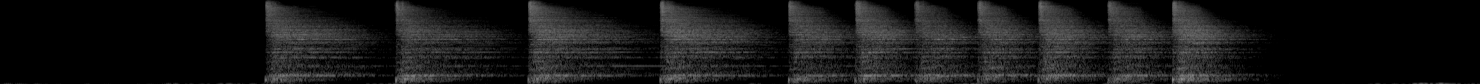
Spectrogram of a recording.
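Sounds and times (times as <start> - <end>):
percussion: 2.7 - 12.9.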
